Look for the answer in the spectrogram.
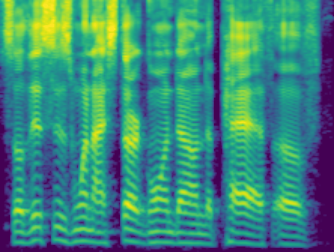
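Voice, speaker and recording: Candid and reflective, a podcast guest from Minneapolis, USA, walks through his life story in a casual interview. He speaks at medium pitch with a slightly bright tone, often adds "you know," and pauses to restart mid-thought.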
